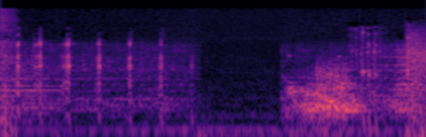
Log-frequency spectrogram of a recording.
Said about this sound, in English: Oh, we have toilet there flushing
